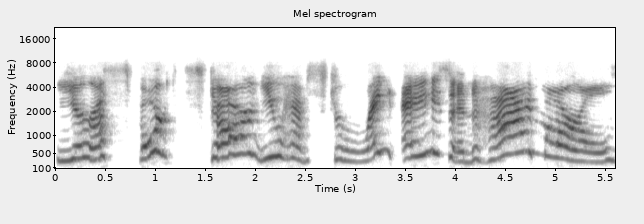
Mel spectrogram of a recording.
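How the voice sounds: In a put-on character voice, a woman speaks at an extremely high pitch. Her pace is very slow.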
